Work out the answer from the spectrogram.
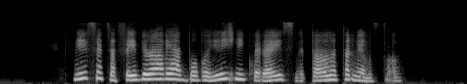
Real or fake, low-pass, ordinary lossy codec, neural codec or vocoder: fake; 7.2 kHz; none; codec, 16 kHz, 0.5 kbps, FreqCodec, smaller model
